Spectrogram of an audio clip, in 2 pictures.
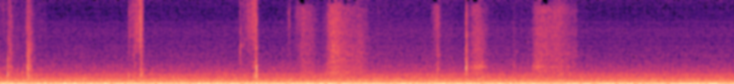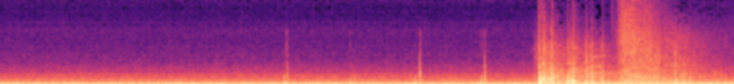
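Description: A steady low rumble runs throughout, with scattered faint clicks and rustles in the first several seconds. About nineteen seconds in, a noisy whoosh swells up and then fades away.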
